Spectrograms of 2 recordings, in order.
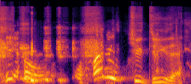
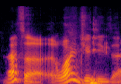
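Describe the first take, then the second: First: High-pitched, amused disbelief; real giggly outcry at a friend; laughing protest. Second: Quietly baffled question; muted dismay. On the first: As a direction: squeal the question through laughter. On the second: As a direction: ask it under your breath. First muted reaction to the matchup. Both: Real, not acted.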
